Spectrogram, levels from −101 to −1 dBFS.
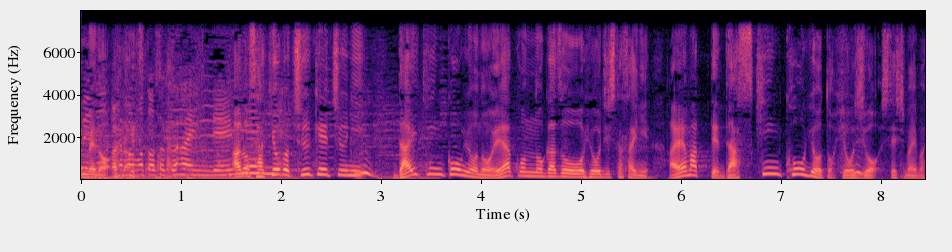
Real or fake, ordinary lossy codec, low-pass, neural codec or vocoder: real; none; 7.2 kHz; none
